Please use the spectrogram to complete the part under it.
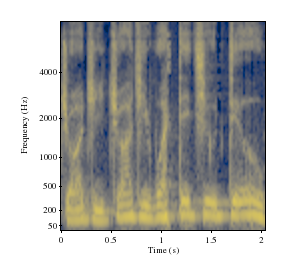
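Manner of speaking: put-on slow, heavy Portuguese accent, laid on thick. Retelling a grandfather's reaction after graduation, in a thick Portuguese accent. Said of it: "He had a really thick Portuguese accent".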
